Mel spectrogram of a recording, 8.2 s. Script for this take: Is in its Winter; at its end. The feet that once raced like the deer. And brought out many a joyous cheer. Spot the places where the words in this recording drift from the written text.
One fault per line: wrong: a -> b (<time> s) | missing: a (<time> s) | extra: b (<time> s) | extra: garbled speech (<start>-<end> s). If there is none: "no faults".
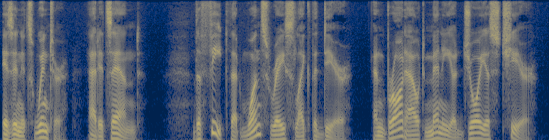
wrong: raced -> race (4.1 s)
